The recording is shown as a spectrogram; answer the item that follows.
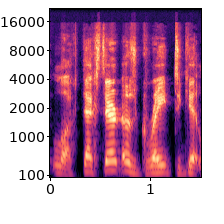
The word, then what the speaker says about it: Dexerto: I thought it was Dexerto. I thought there was an extra T. Hold on. Is there not? Hold on. I don't think so. Oh my God, it's Dexerto. I've always thought it was Dexerto. I thought there was two T's.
